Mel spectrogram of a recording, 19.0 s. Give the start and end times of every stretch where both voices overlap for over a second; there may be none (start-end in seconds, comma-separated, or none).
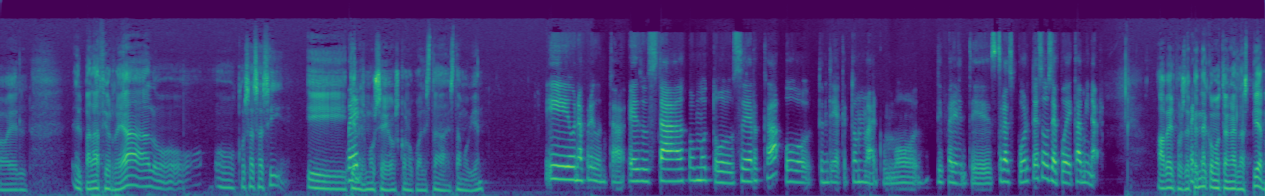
none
